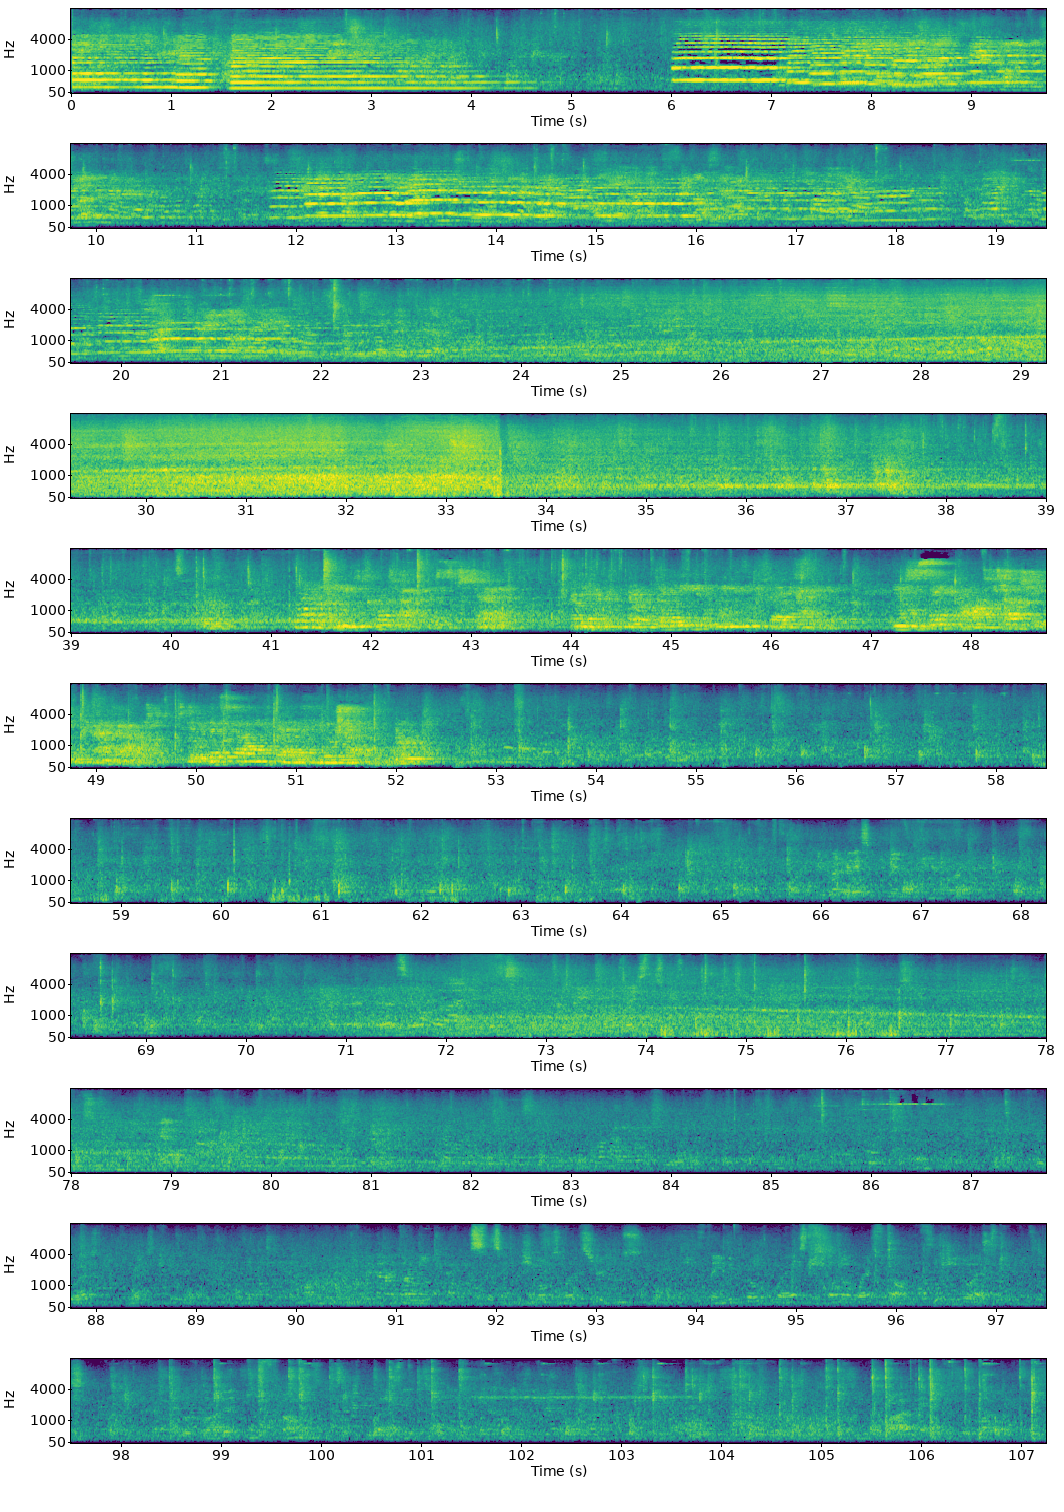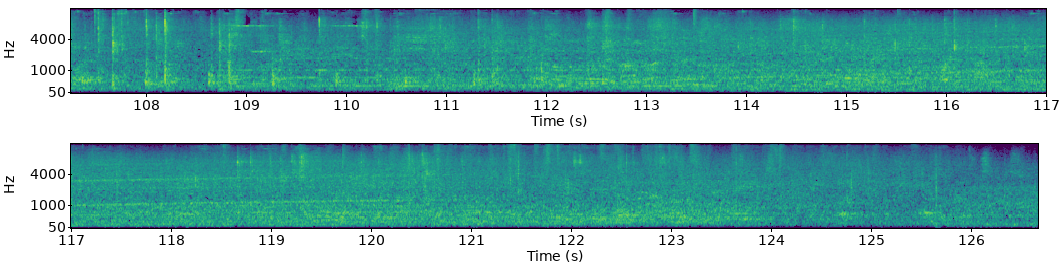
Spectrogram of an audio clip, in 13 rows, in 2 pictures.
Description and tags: A recent visit to London and I recorded these sounds with my iphone4 for a project, they aren't the highest of quality (limited by the mic quality on the phone) but they give a good indication and could probably benefit from some EQ to make it sound better.
I passed a busker with a saxophone.
Lots of footsteps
